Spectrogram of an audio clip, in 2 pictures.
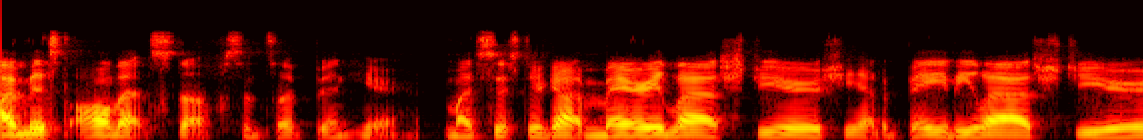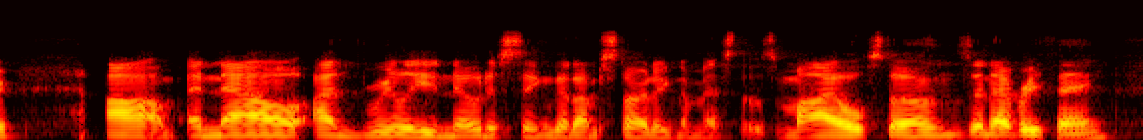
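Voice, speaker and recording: An unremarkable speaking voice with an American accent keeps fairly even intonation at a moderate pace. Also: man, fairly low pitch for a man, big swings in loudness. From US, Atlanta area. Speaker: IT consultant. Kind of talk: casual interview chat.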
